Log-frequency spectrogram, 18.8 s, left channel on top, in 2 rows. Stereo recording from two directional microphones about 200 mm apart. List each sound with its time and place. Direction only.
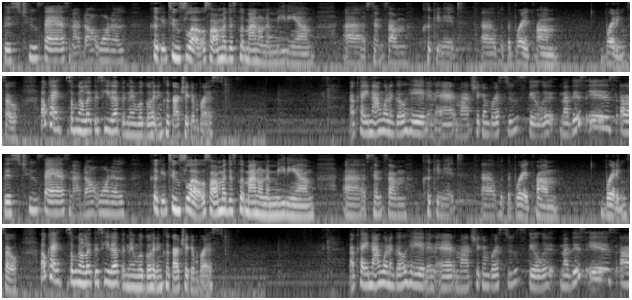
0.0 s a woman's voice: 50° right (ahead or behind); by 12.6 s 30° right (ahead or behind)
14.6 s a woman's voice: 30° right (ahead or behind); by 18.8 s 50° right (ahead or behind)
